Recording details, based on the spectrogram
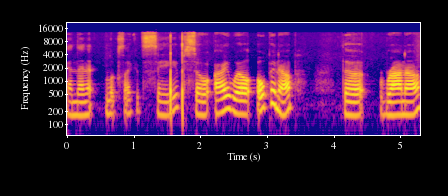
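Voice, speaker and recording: A woman speaks at a fairly slow pace in a fairly low pitch with ordinary pitch variation and big swings in loudness. She has a normal speaking voice. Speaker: craft app tutorial maker. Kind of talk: tutorial.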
